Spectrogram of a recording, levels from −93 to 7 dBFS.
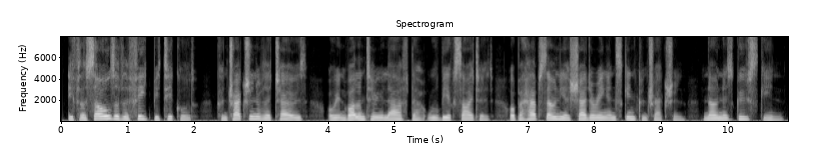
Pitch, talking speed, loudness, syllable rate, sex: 200 Hz, 165 wpm, -17 LUFS, 5.0 syllables/s, female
